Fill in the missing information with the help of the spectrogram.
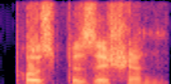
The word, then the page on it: postposition: American English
